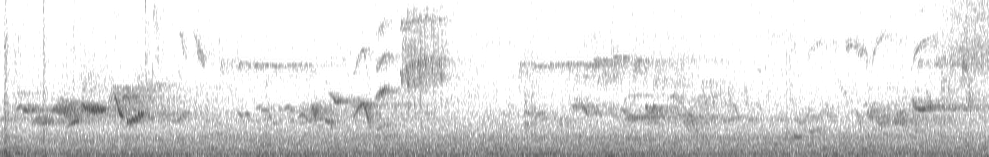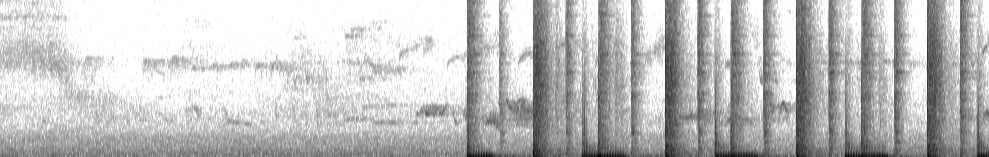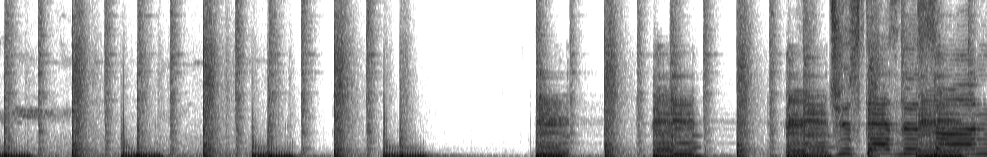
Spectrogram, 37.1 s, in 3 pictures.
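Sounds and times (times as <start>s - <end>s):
outdoor background hiss: 0.0s - 37.0s
birds chirping and whistling: 0.1s - 5.6s, 10.5s - 28.4s.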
